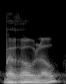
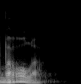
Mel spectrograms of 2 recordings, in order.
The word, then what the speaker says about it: Barolo: Ja, want eh, ik, bezon, eh, ik, ja, ik bezondigde mij ook net aan de beroemde uitspraak Barolo. – Mhm. – maar jij zegt barollo. – Ja. – Korte klank. – Barollo.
